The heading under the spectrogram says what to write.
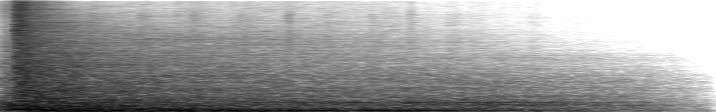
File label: Jump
